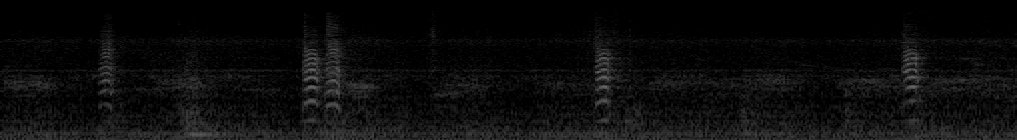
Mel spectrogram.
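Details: Several zebra finches in a cage, loud nasal beeps about every second and a half, including a quick double call, with quieter calls in the background and a low room hum.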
